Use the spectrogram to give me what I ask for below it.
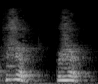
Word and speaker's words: Pjoul: On dit Pjoul. C'est le je. Ce son, c'est un je. Pjoul.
